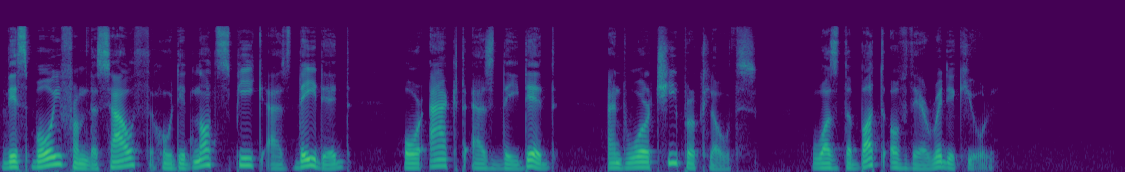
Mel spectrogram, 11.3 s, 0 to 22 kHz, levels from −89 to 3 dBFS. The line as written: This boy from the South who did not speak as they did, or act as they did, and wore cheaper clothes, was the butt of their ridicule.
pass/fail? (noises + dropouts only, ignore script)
pass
